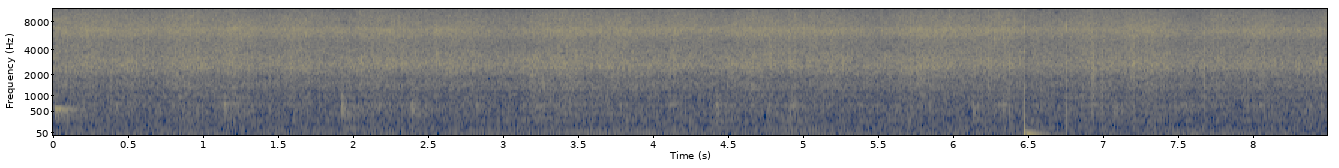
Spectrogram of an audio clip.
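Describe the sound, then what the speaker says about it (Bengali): Small chopped capsicum pieces frying in a pan for an oats snack, giving a loud, continuous close hiss and sizzle with no talking. "আবার সুন্দর করে ভেজে নিচ্ছি।"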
